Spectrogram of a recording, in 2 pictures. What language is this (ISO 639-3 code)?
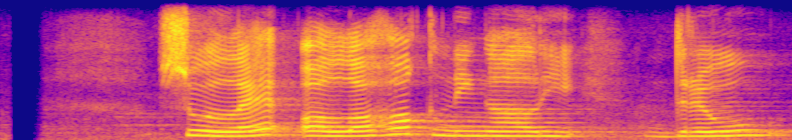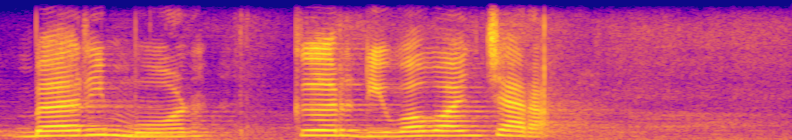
sun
